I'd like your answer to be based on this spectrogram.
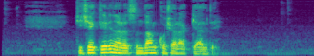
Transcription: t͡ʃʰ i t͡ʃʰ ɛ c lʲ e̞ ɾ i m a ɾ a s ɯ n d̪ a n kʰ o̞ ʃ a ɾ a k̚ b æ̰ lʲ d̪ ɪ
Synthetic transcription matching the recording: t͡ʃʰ i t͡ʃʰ ɛ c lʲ e̞ ɾ i n a ɾ a s ɯ n d̪ a n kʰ o̞ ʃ a ɾ a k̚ ɟ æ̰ lʲ d̪ ɪ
